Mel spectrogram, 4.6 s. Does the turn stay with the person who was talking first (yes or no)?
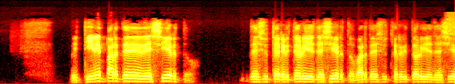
no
